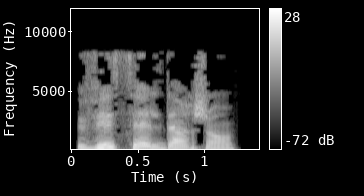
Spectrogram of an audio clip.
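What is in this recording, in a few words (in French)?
"vaisselle d’argent", French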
